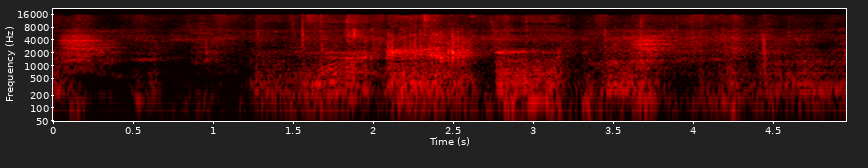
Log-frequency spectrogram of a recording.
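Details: Litter of Staffie puppies, just six weeks old, at Staffordland on 11/12/2023, grumbling in short rough growls during play, bursts coming irregularly about every half second amid rustling.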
